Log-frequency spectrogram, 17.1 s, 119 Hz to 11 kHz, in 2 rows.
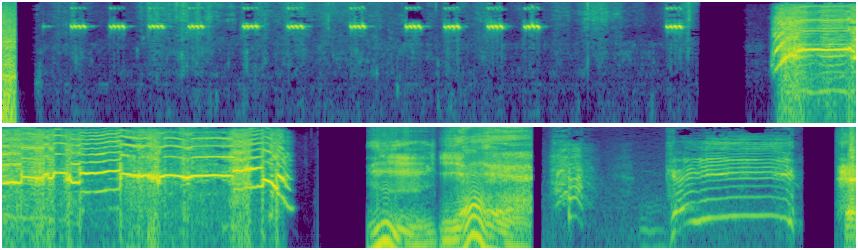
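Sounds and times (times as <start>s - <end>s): cricket chirping: 0.4s - 5.5s, 6.6s - 6.9s.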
